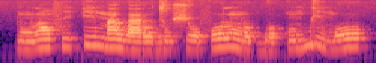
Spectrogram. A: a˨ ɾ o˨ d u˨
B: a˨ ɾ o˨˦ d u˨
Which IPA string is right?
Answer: A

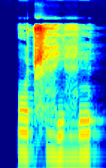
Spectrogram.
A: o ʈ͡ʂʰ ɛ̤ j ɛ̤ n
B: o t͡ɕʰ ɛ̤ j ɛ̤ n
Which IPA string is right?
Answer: A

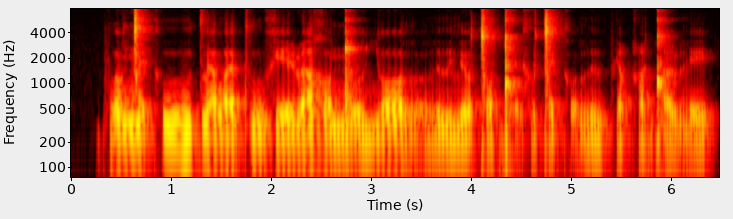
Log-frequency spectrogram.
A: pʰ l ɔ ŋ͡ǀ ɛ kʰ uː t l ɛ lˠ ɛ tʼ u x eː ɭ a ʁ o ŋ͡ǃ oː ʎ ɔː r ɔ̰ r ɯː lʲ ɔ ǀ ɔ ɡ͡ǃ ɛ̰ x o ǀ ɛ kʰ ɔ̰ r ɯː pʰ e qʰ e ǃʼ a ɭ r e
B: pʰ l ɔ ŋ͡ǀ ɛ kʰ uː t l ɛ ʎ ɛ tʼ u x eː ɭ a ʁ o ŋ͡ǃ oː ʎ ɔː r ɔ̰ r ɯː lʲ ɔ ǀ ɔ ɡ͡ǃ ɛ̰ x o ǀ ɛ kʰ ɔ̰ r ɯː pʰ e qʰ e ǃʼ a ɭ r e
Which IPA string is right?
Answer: A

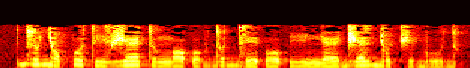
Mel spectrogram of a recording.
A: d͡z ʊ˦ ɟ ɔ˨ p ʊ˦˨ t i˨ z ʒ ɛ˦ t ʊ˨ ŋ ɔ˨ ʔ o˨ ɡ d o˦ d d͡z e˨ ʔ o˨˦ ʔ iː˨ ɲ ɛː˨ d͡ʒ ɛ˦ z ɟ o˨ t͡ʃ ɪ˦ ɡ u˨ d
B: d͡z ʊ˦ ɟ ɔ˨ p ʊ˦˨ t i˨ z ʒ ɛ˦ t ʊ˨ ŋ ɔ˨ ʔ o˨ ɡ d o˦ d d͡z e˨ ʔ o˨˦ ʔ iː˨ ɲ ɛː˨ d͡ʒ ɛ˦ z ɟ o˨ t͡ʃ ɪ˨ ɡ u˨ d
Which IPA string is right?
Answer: B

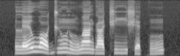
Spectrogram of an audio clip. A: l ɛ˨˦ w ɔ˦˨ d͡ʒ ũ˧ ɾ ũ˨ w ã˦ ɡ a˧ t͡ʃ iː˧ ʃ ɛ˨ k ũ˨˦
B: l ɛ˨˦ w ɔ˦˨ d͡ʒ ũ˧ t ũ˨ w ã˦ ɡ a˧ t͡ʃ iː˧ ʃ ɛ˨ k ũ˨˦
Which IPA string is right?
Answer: A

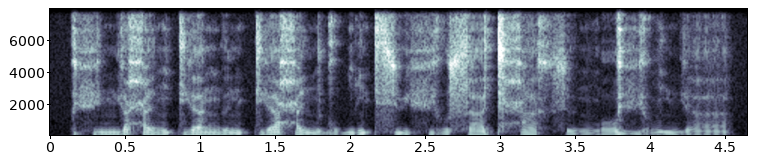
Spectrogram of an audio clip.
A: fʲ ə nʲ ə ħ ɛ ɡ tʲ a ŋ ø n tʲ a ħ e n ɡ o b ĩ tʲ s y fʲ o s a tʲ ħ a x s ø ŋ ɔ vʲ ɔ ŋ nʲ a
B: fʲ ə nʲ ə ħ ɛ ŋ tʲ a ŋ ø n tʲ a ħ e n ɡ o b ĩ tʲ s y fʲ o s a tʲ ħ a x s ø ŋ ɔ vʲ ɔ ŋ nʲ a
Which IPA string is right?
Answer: B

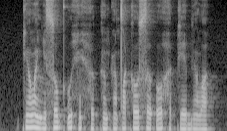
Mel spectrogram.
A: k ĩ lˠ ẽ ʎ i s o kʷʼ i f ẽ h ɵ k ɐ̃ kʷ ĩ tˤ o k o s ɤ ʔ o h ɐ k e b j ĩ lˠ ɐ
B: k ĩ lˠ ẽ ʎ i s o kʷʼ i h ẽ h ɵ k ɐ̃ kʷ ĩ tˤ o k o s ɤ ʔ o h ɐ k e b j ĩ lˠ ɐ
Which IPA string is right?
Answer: B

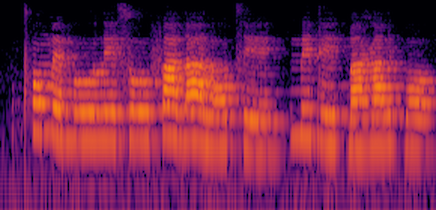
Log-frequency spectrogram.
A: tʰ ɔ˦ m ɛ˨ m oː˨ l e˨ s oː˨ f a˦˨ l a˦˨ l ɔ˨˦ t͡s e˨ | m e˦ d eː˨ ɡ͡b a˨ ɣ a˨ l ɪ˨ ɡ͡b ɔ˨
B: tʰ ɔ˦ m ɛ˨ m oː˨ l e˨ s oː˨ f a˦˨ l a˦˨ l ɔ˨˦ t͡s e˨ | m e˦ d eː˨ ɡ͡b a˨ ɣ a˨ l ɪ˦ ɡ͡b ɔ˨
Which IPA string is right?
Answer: A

